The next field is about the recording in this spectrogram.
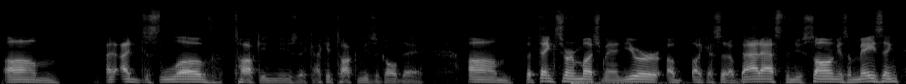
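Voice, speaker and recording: A man's voice: lowish voice, normal speed, a bit bright, dry recording. An American man hosting a podcast in casual chat, speaking bluntly and swearing freely. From United States. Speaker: podcast host and comedian.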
